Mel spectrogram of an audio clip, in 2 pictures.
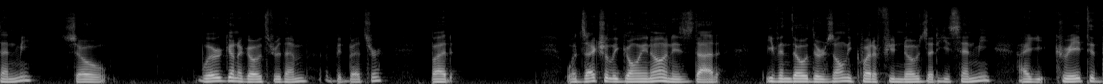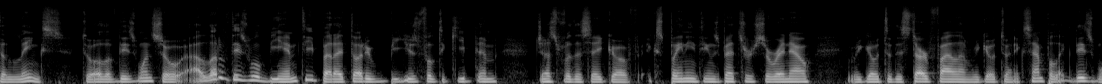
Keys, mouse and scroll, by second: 0.0 alt+j, 0.3 Return, 0.5 Escape, 1.3 h, 1.4 Escape, 1.5 j, 2.5 Return, 2.7 Escape, 3.2 h, 3.4 Escape, 3.9 j, 4.3 l, 4.7 Escape, 5.1 \, 5.7 ctrl+shift+h, 6.8 scroll down 1, 7.8 click, 8.0 Escape, 8.4 alt+h, 10.1 click, 10.4 Escape, 10.8 alt+Return, 11.0 Escape, 12.4-12.8 scroll down 1, 13.5 click, 14.0 click, 14.4 click, 14.9 click, 15.3-15.7 scroll up 1, 16.9 click, 17.6 click, 18.6 click, 19.3 click, 19.6 Escape, 19.7 k, 20.8 h, 21.5 alt+Return, 21.7 alt+Escape.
